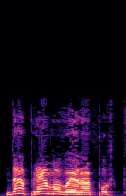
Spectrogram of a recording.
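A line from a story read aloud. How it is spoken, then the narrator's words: Loud reply. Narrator (Russian): также громко ответил Ребус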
